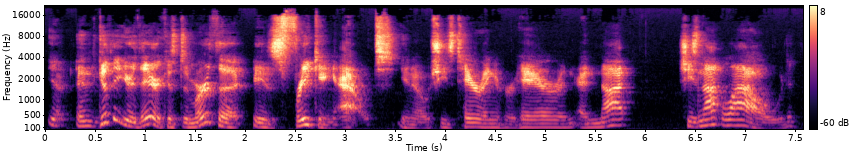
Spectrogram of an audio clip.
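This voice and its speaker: A man's voice: medium pitch, very animated, measured pace, bright, forceful tone. Man running a tabletop game, hedging. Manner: thoughtful, hedging with frequent fillers. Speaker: game master.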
